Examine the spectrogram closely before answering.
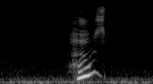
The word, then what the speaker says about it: whose: a question isn't it if I would look at this word and try to use my syllable types to decode it I see this bossy e here it would make me think you O would say its own name but a truly doesn't whose mmm it's not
